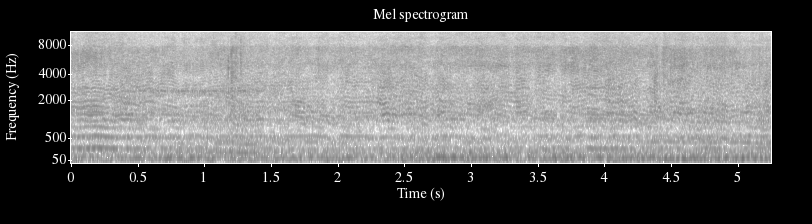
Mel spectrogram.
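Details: Honey bees swarming in and out of a new yellow hive in a backyard, spring 2023 beekeeping start; thick, unbroken low buzzing hum from countless wings, close and loud.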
